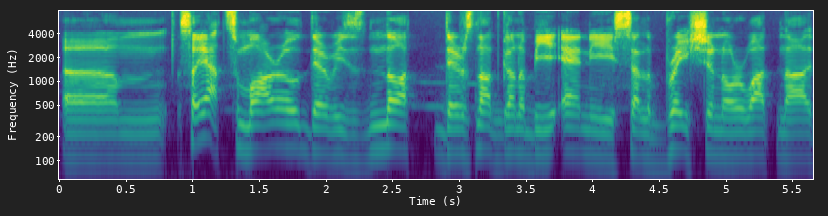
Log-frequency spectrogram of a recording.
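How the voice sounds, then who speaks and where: A man's medium-pitched voice moves at a moderate pace with fairly even intonation. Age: 20s. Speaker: vlogger. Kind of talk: casual vlog monologue. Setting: outdoors. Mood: low-key, slightly wry. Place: garden. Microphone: camera far.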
